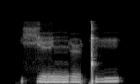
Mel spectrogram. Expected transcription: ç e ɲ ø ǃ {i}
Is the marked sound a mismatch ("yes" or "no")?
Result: no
